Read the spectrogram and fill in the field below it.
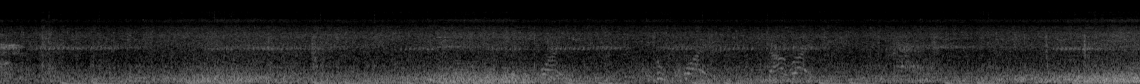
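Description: Grass and leaves rustle softly as someone crawls through undergrowth.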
